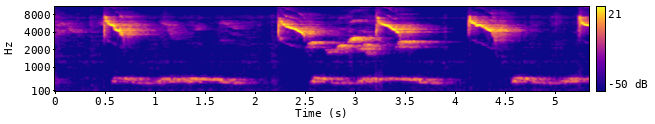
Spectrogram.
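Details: Hill prinia giving a rival-summoning call used as a lure: loud, high, falling slurred notes about every two seconds, a short buzzy twitter after one, and a sustained low steady tone in the gaps.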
